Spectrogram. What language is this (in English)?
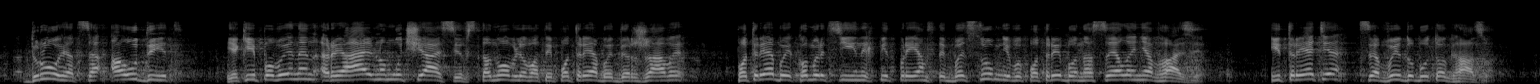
Ukrainian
